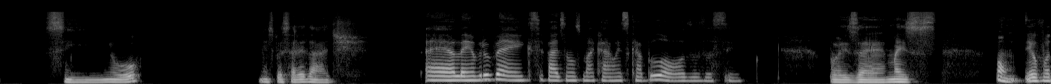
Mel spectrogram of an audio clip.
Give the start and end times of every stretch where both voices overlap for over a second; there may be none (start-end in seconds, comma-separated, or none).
none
